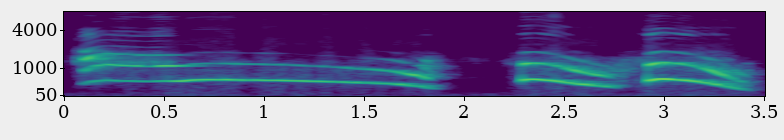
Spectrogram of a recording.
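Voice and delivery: high hooting owl call; playful high owl hoots. Acted. Matching sounds to animals.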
